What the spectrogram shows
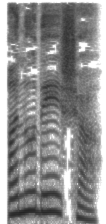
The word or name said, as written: ಅನುದಾಸ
